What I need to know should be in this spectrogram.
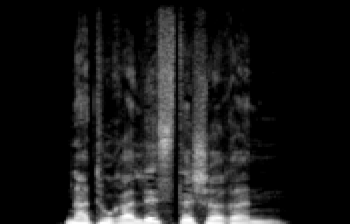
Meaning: inflection of naturalistisch: 1. strong genitive masculine/neuter singular comparative degree 2. weak/mixed genitive/dative all-gender singular comparative degree
- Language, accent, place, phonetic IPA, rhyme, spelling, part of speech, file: German, Germany, Berlin, [natuʁaˈlɪstɪʃəʁən], -ɪstɪʃəʁən, naturalistischeren, adjective, De-naturalistischeren.ogg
